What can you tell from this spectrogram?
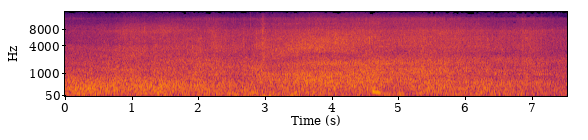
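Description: Sea surf washing over shoreline rocks, a steady rushing wash.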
